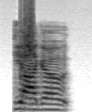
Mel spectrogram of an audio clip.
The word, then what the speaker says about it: Tiago: Tiago, you know what? There'll be like a Twitter post. My name will be there probably. – Your name is spelled how it sounds.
